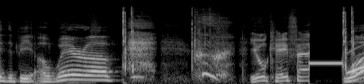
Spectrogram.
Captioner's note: Chris panting; beep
